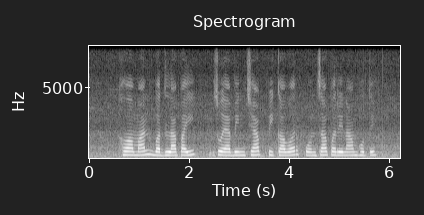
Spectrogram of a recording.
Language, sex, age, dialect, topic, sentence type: Marathi, female, 25-30, Varhadi, agriculture, question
